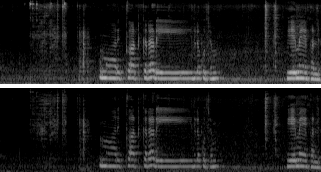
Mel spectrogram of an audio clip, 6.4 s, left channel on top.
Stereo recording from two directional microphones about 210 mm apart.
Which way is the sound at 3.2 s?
90° right.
